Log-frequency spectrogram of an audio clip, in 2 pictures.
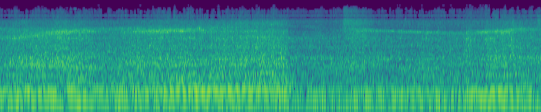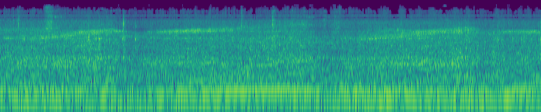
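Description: A vessel's diesel engine running steadily close by, a deep even hum with a higher whine that rises and falls every few seconds.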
